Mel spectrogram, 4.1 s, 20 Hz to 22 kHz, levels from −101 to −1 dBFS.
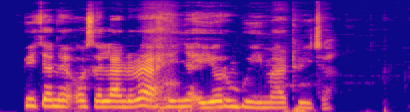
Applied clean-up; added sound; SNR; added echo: none; Burping, eructation; 18 dB; none.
